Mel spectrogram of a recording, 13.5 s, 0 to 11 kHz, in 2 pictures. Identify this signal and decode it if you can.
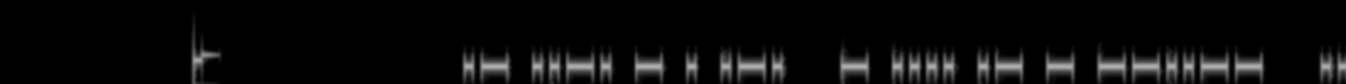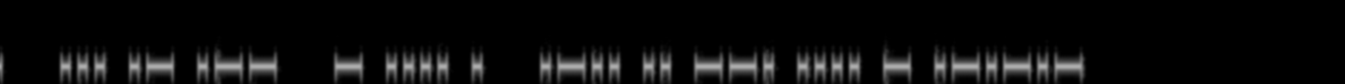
Morse code, heard as a keyed tone, about 28 wpm, 700 Hz. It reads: AFTER THAT, I SAW THE LIGHT.
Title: Sentences from Top 1000 Words - Review Part 1 - 28wpm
